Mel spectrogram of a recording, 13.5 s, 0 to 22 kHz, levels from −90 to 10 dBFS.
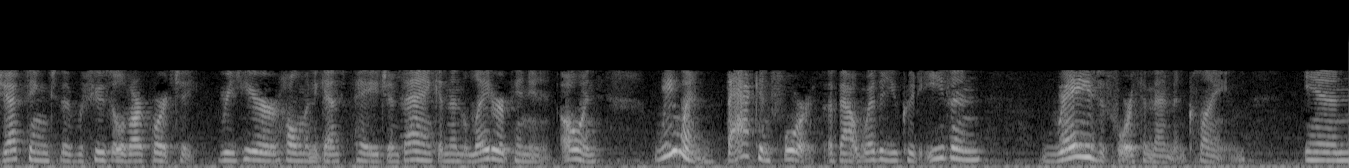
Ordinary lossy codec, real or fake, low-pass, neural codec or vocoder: AAC, 16 kbps; real; 7.2 kHz; none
